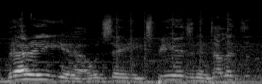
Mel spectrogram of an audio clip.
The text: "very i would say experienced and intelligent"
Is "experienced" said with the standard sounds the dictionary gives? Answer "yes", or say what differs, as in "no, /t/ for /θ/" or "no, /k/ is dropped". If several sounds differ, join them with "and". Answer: no, /t/ is dropped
